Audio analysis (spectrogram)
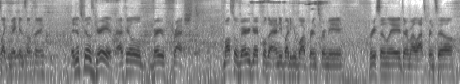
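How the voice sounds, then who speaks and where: Young man chatting over loud street noise. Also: medium pitch. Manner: slangy, halting, full of filler "like". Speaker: street photographer being interviewed. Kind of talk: casual chat on the street. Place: outdoors on busy city streets. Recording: loud city traffic noise outdoors. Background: loud urban ambience and passing vehicles.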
